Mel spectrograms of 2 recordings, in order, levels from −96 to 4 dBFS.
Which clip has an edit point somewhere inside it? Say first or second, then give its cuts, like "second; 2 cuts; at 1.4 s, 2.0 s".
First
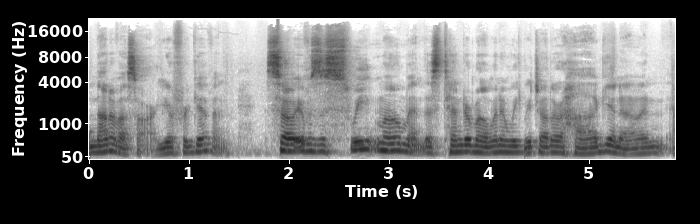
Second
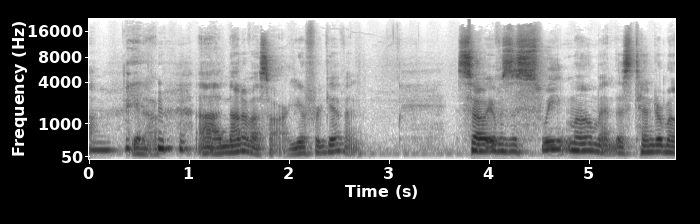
first; 2 cuts; at 1.5 s, 4.3 s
